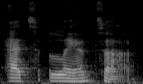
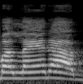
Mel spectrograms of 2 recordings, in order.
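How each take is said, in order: First: Atlanta is said with every sound clearly enunciated. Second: Atlanta is said in a relaxed, casual way. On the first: "For those of you that need the annunciation" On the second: "for those of you that don't like the way I say Atlanta"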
